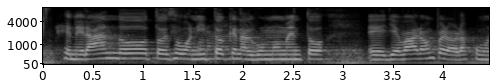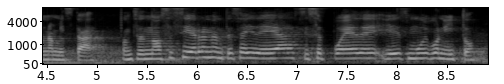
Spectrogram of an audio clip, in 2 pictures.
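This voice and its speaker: A woman speaks at a fairly quick pace with a fairly high pitch and fairly even intonation. Her loudness stays very even, and there is noticeable background noise. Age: 20s. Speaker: coffee shop operations coordinator and student. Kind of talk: casual chat. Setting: coffee shop.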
